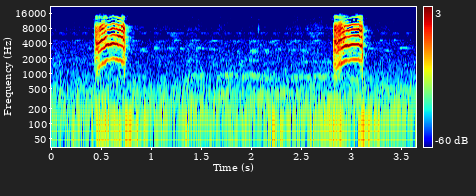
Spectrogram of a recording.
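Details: Lesser green leafbird used as a lure to draw a rival into song: two strong, rasping high calls with curved layered tones, roughly two and a half seconds apart, with near silence between.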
